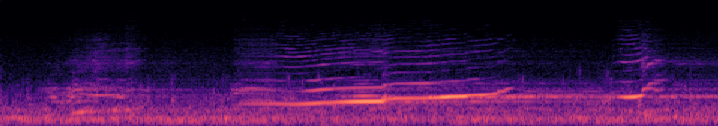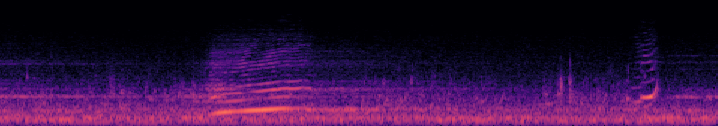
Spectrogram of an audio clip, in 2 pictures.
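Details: Tahiti whale sounds: rising whooping sweeps and bright harmonic squeals repeat in clusters every couple of seconds, with lower upward glides between, over a steady background hiss of the sea.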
